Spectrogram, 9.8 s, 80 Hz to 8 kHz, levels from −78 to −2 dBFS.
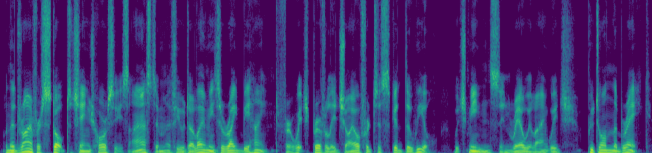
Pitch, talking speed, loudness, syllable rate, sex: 100 Hz, 220 wpm, -18 LUFS, 5.6 syllables/s, male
